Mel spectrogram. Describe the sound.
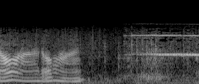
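An old telephone rings as a call is placed. A man's voice is heard first, then a steady, even ringing tone starts partway through and holds to the end.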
